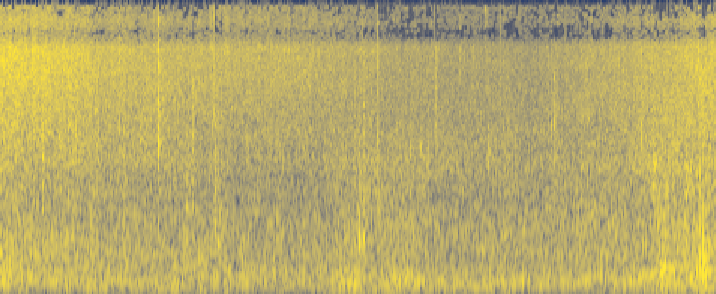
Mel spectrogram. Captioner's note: wind noise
